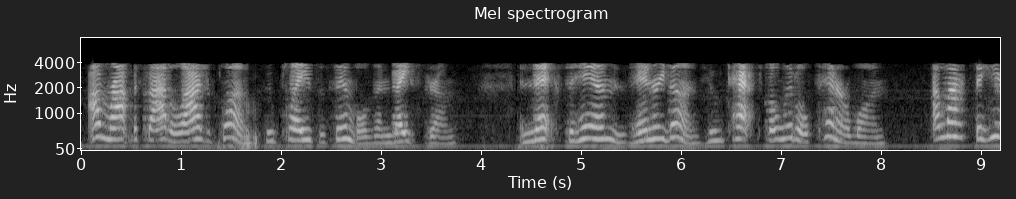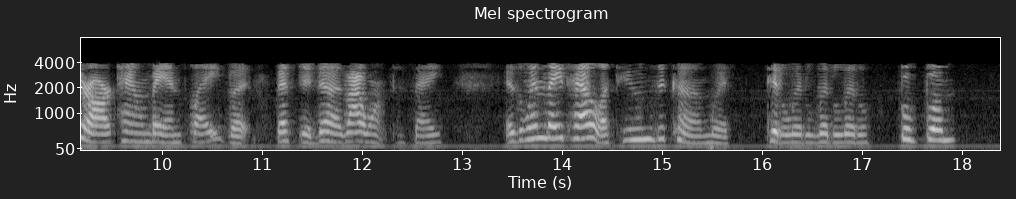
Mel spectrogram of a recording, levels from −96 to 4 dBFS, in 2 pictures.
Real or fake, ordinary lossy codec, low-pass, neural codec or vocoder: real; AAC, 16 kbps; 7.2 kHz; none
